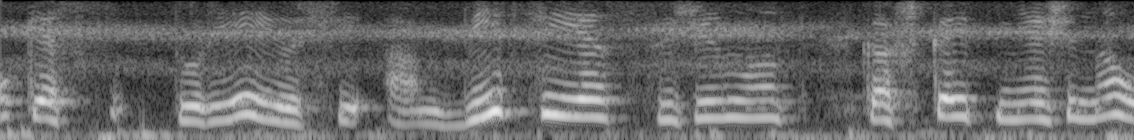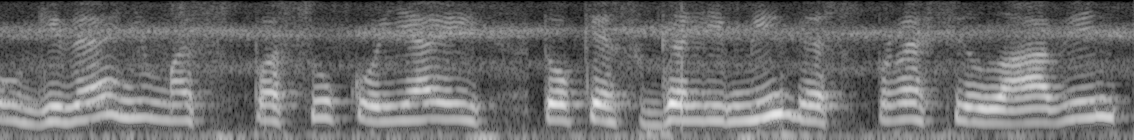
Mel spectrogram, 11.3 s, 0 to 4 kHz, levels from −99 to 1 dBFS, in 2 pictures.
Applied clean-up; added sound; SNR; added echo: none; Cricket / Frog; 18 dB; none.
